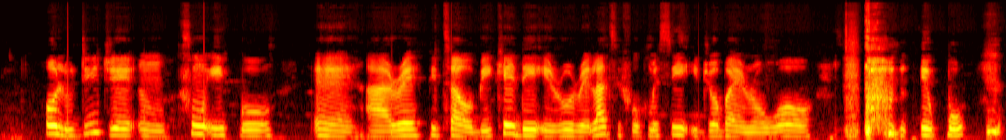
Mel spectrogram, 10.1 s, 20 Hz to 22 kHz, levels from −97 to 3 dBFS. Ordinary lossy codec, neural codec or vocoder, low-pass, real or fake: none; none; 19.8 kHz; real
